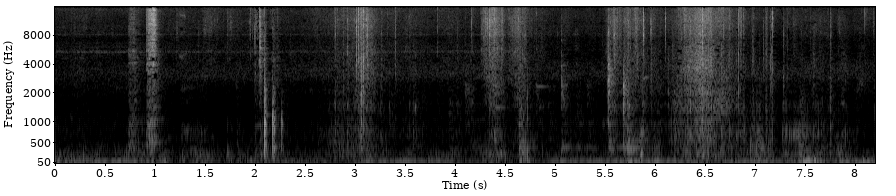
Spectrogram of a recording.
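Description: Scattered metallic clinks and knocks, roughly one a second, from a small stainless-steel camping fire stove being fed with pine cones and handled, over a low rumble of wind on the microphone.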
